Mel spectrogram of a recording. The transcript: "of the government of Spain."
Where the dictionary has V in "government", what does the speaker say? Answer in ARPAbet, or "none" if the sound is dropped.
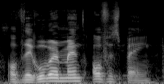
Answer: B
